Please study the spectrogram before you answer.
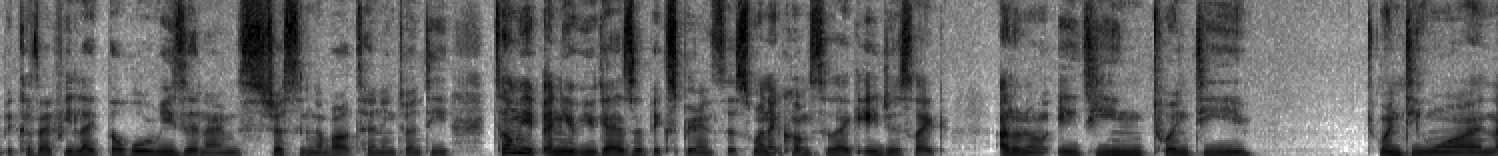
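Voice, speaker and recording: A young woman of twenty muses aloud on her own podcast, rambling and reflective, with plenty of fillers. Her voice sits a little low and sounds mellow and soft-edged. The recording is dry and close, with no room sound. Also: no echo. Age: 20s. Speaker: podcast host. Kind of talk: casual solo podcast monologue.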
